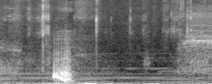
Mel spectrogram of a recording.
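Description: A woman's short, low "hmm", falling in pitch, with a few faint clicks from a plastic Lamy Safari fountain pen being turned in the hands.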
